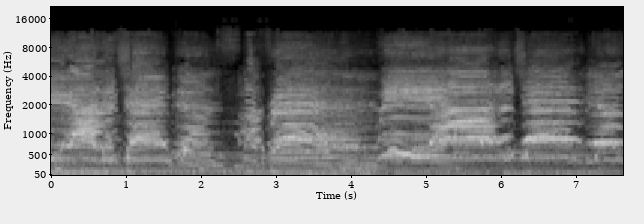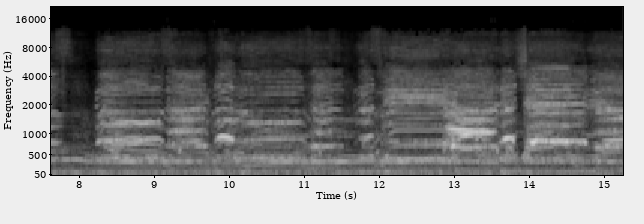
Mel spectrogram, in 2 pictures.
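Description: A group of voices singing together in phrases with short breaks, over a crowd's low hubbub.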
